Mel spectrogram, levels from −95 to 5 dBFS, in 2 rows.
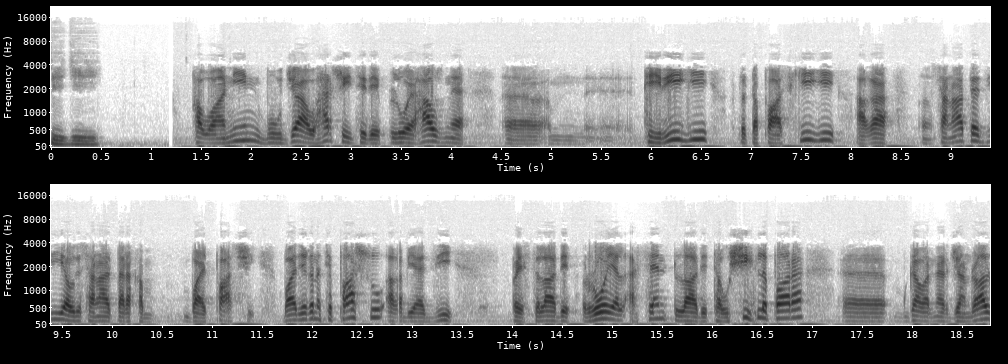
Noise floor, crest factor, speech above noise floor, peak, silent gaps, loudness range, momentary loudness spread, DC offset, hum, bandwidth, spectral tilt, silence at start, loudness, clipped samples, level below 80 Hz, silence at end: -55 dBFS; 18 dB; 35 dB; -4 dBFS; none; 3 LU; 12 LU; under 0.1%; none; 12 kHz; -6.5 dB/octave; 0 s; -20 LUFS; under 0.1%; -52 dBFS; 0 s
